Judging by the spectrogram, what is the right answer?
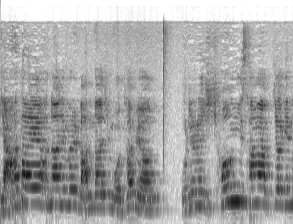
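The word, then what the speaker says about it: ידע: 이거 야다라고 읽습니다. 한번 따라서 읽어보세요. 야다. 야다.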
